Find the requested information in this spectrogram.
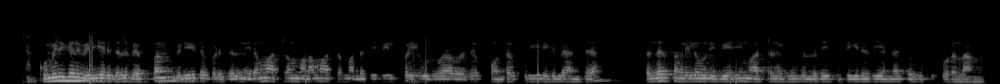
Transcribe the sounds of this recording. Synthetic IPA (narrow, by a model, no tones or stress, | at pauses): kʊmɪlɣɐɭʋɛɭɪjɐɾɯðɐlʋɛpːɐmʋɛɭɪjɛʈːɐpːɐɽɯðɐlnɪɾɐmaːʈrɐmːɐnɐmaːʈrɐmɐlːɐðɯʋiːlpɐɽɪʊɽʊʋaːʋɐðɯpoːndrɐkʊɽɪjɐɽɪɣɐɭɐnd̪ɐ | sɐnd̪ɐɾpɐŋɡɐɭɪlɯ̃ɔɾɯʋeːðimaːʈrɐmɪɾɯnd̪ɯɭʋɐðɐɪt͡ʃːʊʈːɪɣɪrɐðɯɛnːɐt̪ɔɣɯt̪ːɯkuːɾɐlaːm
